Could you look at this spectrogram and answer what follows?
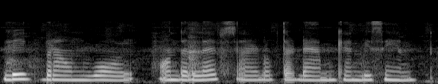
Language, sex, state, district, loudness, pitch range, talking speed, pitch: English, female, Gujarat, Valsad, -19 LUFS, 200-215 Hz, 180 wpm, 205 Hz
